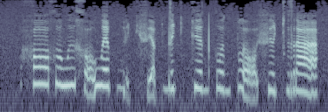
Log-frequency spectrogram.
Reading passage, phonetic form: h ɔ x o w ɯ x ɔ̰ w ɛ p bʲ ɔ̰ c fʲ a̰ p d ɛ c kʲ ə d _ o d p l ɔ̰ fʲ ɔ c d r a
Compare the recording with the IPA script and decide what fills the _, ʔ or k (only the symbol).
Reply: k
